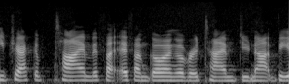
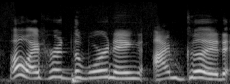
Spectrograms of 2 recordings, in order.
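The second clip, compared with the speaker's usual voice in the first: higher, mock-confident brush-off; breezy self-assurance; 7 semitones higher, 4 dB louder than usual. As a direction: play the listener waving off a warning. Acting out an overconfident listener.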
